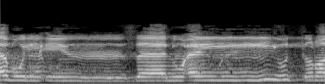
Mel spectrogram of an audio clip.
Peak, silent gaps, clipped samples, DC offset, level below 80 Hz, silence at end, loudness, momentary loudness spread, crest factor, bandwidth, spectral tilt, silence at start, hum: 0 dBFS; none; under 0.1%; 0.5%; -60 dBFS; 0 s; -12 LUFS; 10 LU; 14 dB; 7 kHz; -1 dB/octave; 0 s; none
